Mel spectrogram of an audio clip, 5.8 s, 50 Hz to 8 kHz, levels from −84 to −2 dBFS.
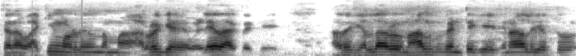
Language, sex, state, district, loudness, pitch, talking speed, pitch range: Kannada, male, Karnataka, Bijapur, -17 LUFS, 140 Hz, 145 wpm, 135-145 Hz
